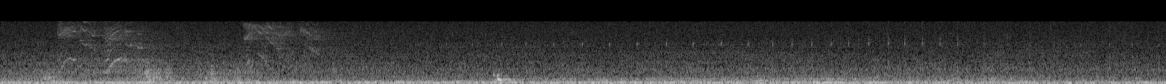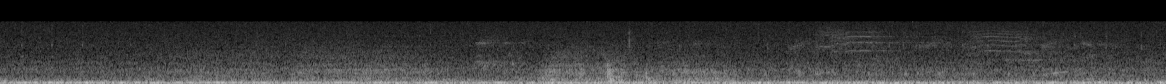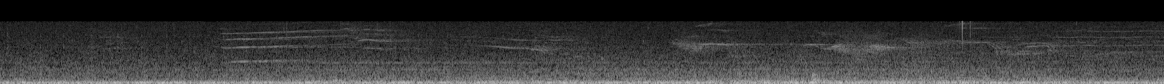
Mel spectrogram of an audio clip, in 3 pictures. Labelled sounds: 19.7	20.6	killer whale, southern resident, 1.7 to 5.6 kHz
25.4	27.4	killer whale, southern resident, 1.1 to 6.8 kHz
28.2	29.0	killer whale, southern resident, 1.6 to 3.9 kHz
30.0	30.8	killer whale, southern resident, 1.5 to 3.7 kHz

